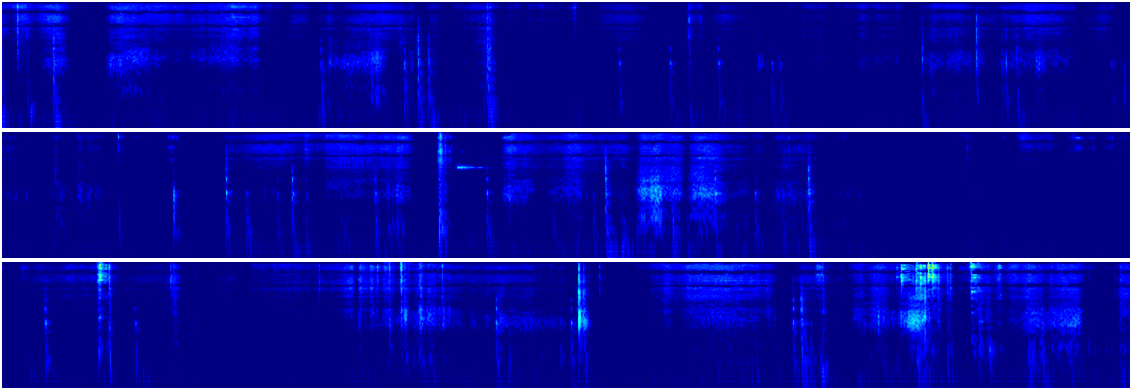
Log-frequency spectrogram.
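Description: Green kinetic sand being pressed, scraped and crumbled by hand in short irregular bursts of soft crackling, mixed with light clicks of steel shape cutters. The sounds thin out a little past the middle and grow busier near the end, with one sharp click there.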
